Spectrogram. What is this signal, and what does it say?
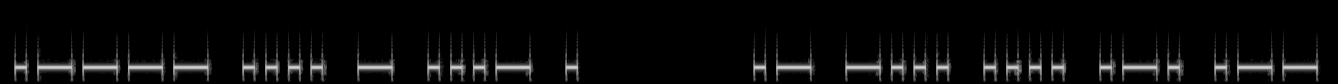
Morse code, heard as a keyed tone, about 10 wpm, 800 Hz. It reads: 1HTVE ABHRW
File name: LEZIONI / 6 PKX0 / 6 PKX0 10wpm 2707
